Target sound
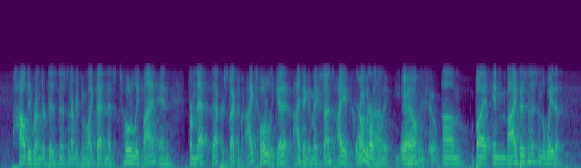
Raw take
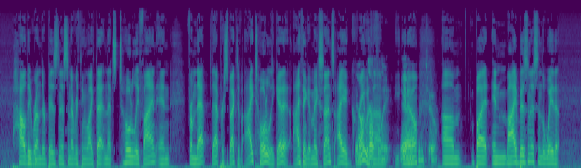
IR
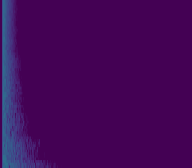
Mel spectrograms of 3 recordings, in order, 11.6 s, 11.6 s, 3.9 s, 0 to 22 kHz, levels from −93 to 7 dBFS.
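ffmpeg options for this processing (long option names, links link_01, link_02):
-filter_complex "[0:a]asplit=6[link_01][link_02][link_03][link_04][link_05][link_06];[link_02]adelay=100,afreqshift=-94,volume=-22dB[link_07];[link_03]adelay=200,afreqshift=-188,volume=-26dB[link_08];[link_04]adelay=300,afreqshift=-282,volume=-30dB[link_09];[link_05]adelay=400,afreqshift=-376,volume=-34dB[link_10];[link_06]adelay=500,afreqshift=-470,volume=-38.1dB[link_11];[link_01][link_07][link_08][link_09][link_10][link_11]amix=inputs=6:normalize=0,asplit=2[link_12][link_13];[1:a]atrim=start_sample=2205,atrim=end_sample=6615[link_14];[link_13][link_14]afir=irnorm=-1:irlink=0,volume=-5dB[link_15];[link_12][link_15]amix=inputs=2:normalize=0,volume=-6dB" -ar 8000 -c:a nellymoser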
